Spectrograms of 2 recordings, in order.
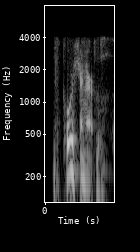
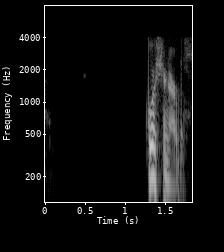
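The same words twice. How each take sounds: First: Said in the usual way. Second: Slow, stretched-out words; slow, soothing drawl; drawn-out reassurance. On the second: Shown as a demonstration. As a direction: let each word linger.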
